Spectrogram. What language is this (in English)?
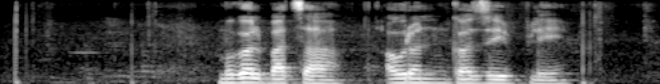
Nepali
